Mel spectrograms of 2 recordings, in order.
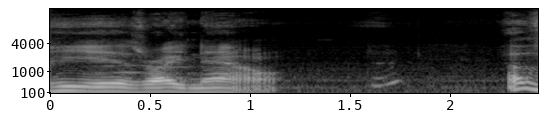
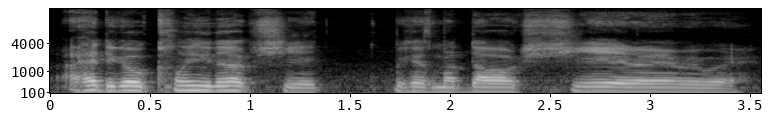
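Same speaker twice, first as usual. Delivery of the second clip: usual speaking voice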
